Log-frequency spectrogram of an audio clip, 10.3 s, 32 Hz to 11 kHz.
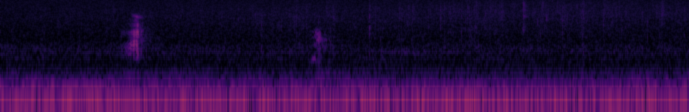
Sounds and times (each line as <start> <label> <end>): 1.8 frogs 2.3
